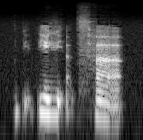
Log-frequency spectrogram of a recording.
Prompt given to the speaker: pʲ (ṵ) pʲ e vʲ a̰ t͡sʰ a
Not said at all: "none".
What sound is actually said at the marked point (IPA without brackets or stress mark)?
ṵ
